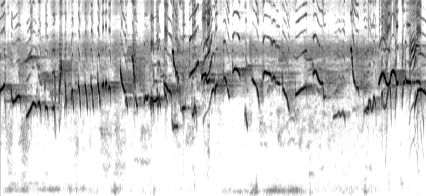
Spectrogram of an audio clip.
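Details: Energetic white-rumped shama (kacer) song used to goad a rival into answering: rapid chains of sharp whistled slurs and chattering notes, tumbling up and down, with brief low rumbling underneath.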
